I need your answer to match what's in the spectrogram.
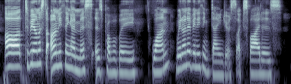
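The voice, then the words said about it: New Zealand accent. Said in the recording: “a lot of people are probably going to notice the accent ... I'm from New Zealand.”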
